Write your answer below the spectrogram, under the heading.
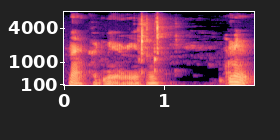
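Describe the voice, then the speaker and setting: A young man co-hosting a podcast in blunt, rambling, sweary casual chat, with a slightly raspy voice. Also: extremely low pitch, big pitch swings, a little fast, bright, forceful tone, lo-fi sound, a little hiss or hum. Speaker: podcast co-host.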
